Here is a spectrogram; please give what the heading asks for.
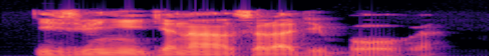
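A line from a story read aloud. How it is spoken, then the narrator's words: Muttering. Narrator (Russian): пробормотал майор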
